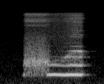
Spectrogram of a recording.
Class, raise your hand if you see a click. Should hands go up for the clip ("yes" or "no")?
no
